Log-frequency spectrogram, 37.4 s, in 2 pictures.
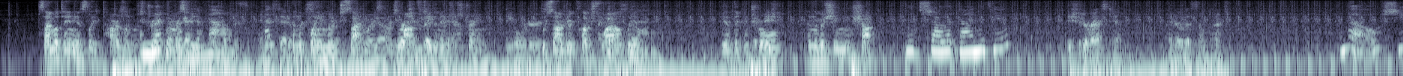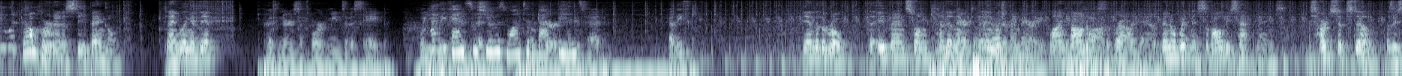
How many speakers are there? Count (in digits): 3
